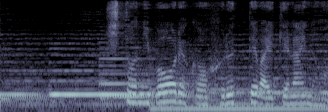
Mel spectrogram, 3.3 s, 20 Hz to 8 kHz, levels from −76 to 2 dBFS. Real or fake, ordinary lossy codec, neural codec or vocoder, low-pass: real; none; none; none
